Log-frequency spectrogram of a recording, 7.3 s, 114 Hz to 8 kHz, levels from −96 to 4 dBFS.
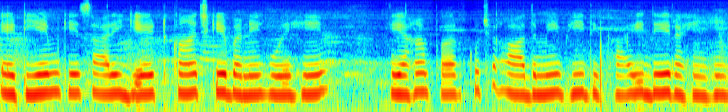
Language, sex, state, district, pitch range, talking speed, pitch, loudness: Hindi, female, Madhya Pradesh, Bhopal, 230-240 Hz, 150 wpm, 235 Hz, -15 LUFS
